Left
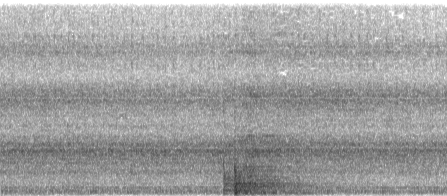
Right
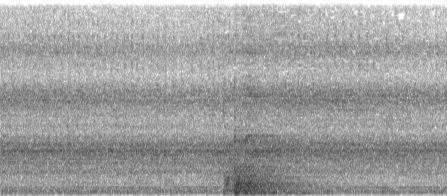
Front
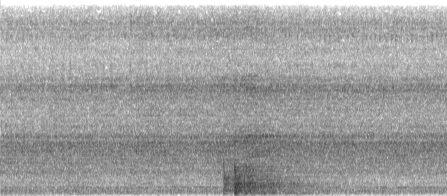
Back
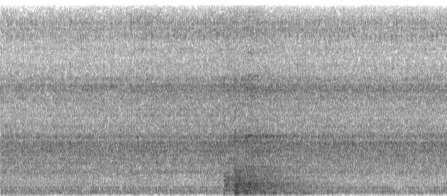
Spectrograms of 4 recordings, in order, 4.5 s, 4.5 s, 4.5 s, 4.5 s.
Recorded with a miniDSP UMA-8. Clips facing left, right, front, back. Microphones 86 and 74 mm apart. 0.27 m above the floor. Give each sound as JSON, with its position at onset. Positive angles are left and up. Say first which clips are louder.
{"t": 2.2, "sound": "a squeak", "louder": "even, front 2 dB", "azimuth_deg": 45, "distance_m": 1.1}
